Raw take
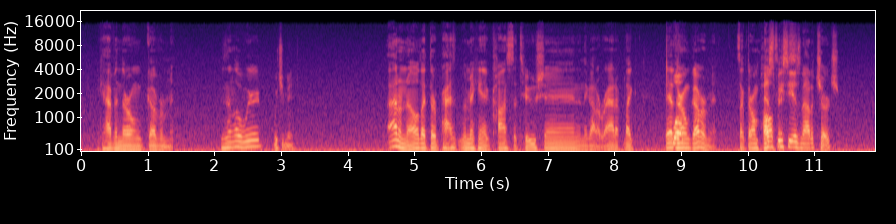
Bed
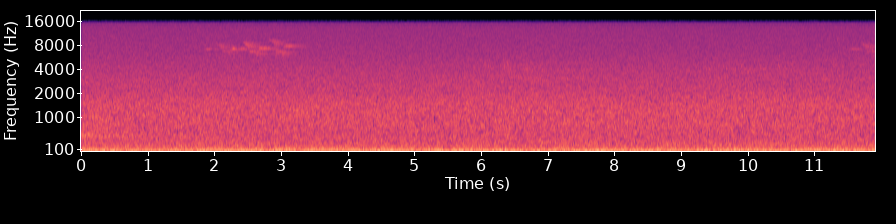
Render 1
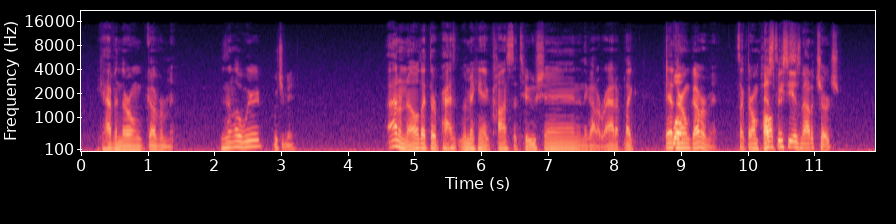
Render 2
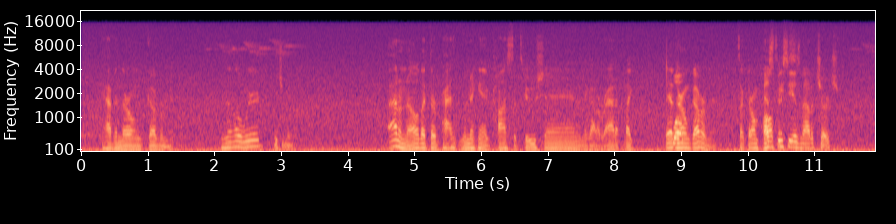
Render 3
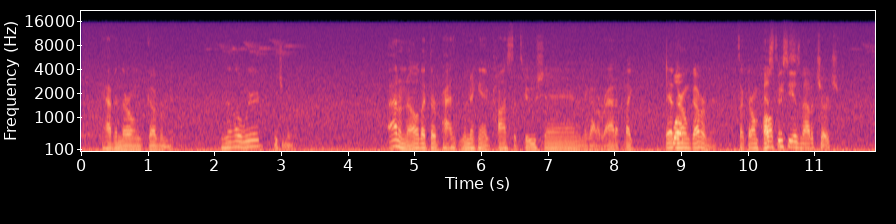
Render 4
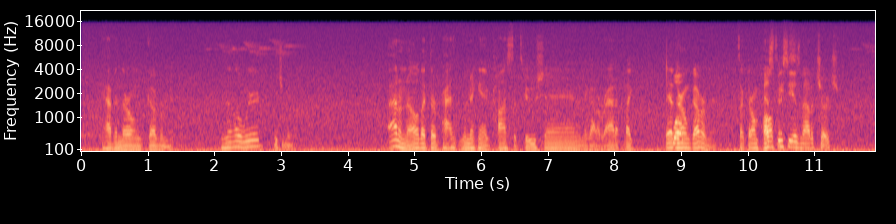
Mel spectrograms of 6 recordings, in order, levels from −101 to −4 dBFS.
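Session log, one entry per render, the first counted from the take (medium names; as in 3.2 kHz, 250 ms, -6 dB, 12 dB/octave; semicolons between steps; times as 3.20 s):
noise print and reduce 7 dB
add bed -7 dB
no audible change
trim +1 dB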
